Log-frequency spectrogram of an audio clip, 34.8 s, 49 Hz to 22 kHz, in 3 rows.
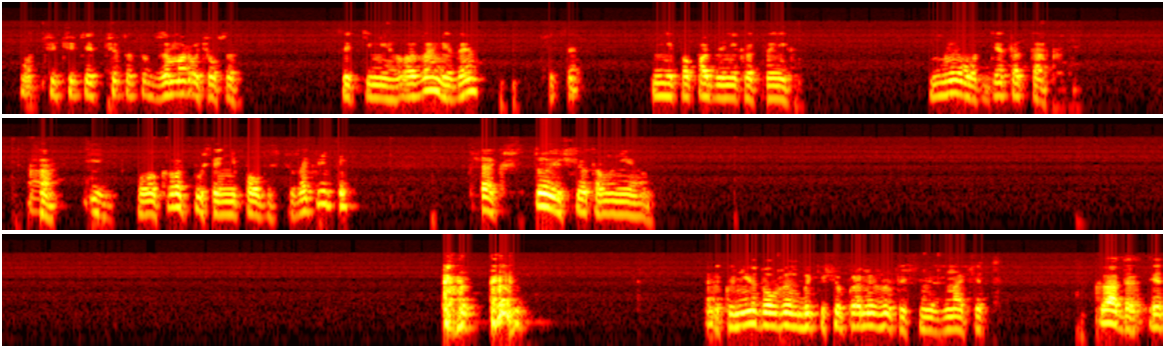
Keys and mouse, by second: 0.3 click, 1.0-3.8 middle drag, 4.9 g, 7.5 click, 8.0-10.4 middle drag, 11.7 a, 12.3 i, 13.7-15.4 middle drag, 19.0-30.9 drag, 32.4 click, 33.9 g.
